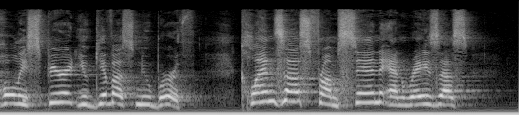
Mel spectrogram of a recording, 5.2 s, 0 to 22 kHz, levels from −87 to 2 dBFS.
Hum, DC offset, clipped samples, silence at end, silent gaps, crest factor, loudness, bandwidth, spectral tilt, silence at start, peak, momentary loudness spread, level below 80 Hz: none; 10%; under 0.1%; 0.45 s; none; 14 dB; -18 LUFS; 17 kHz; -2.5 dB/octave; 0 s; -4 dBFS; 7 LU; -52 dBFS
